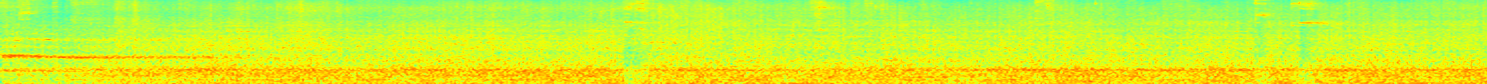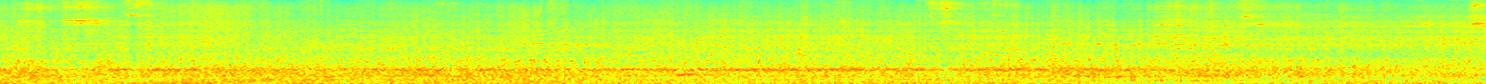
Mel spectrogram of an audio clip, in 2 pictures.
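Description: Rock train's freight cars passing at speed: a steady, loud rumble and clatter of steel wheels on rail, with a steady ringing tone from the wheels over it. The locomotive's horn dies away in the first two seconds.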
